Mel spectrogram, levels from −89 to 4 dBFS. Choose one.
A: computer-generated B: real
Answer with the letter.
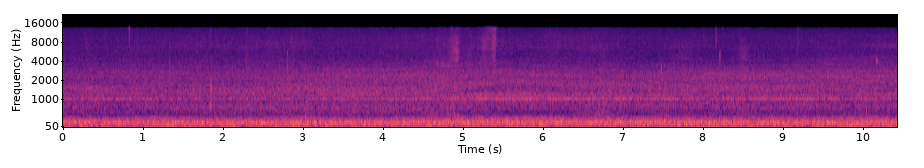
B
